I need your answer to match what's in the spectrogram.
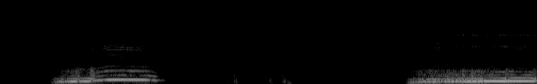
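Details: Two long low rumbling snores with a buzzing, vibrating quality, separated by a quiet pause with faint soft noises; real unprocessed recording of snoring during sleep.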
